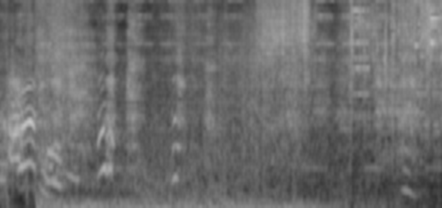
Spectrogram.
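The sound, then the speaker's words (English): A loud, sustained self-destruct explosion roars through the whole stretch, with deep rumbling and crackling, shattering debris, while brief shouted voices cut in near the start. “Self-destruct. Contain the explosion!”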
